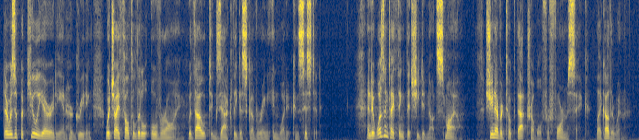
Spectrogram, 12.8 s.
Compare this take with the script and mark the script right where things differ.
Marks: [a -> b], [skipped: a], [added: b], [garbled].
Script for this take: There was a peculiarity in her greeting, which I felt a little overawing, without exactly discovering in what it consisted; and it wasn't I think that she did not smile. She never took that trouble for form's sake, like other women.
There was a peculiarity in her greeting, which I felt a little overawing, without exactly discovering in what it consisted; and it wasn't I think that she did not smile. She never took that trouble for form's sake, like other women.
